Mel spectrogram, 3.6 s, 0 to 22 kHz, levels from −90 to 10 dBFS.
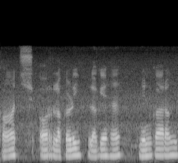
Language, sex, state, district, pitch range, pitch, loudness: Hindi, male, Chhattisgarh, Raipur, 115-125 Hz, 120 Hz, -15 LUFS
